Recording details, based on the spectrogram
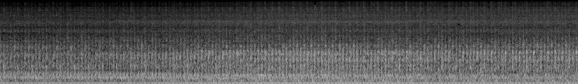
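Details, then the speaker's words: Mk6 Ford Transit Luton diesel van that stalled at idle, after repair and battery reconnected; steady even diesel clatter about three and a half beats a second, five minutes without cutting out, no dips or hunting: normal idle, fixed. "still not turning [Applause] off did we fix it right it's been 5 minutes of idling it's definitely working it's on"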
